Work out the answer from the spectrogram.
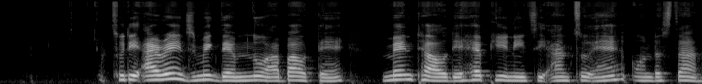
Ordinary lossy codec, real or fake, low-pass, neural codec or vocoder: none; real; none; none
